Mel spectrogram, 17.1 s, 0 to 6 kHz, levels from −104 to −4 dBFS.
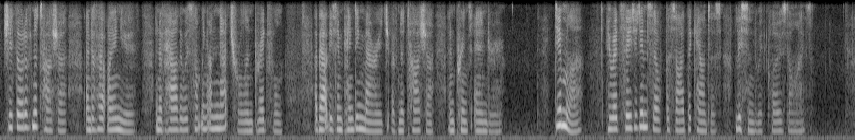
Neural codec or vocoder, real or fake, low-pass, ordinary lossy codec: none; real; 5.4 kHz; Opus, 32 kbps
